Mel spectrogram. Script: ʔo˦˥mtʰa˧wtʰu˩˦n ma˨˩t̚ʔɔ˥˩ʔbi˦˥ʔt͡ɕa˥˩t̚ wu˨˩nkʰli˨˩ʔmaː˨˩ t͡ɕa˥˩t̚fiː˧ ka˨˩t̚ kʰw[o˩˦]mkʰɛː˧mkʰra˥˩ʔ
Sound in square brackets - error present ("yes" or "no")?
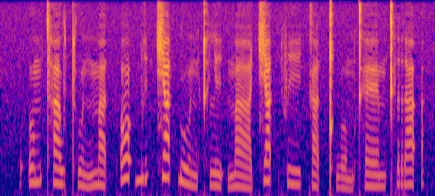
no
